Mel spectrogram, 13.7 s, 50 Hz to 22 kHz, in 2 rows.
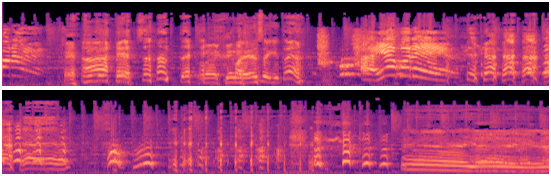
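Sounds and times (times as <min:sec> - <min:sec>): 
laughter: 0:00.8 - 0:03.4, 0:05.5 - 0:07.8, 0:08.5 - 0:13.6
speech: 0:00.8 - 0:03.9, 0:04.5 - 0:13.6
pack of dogs barking and yelping: 0:03.9 - 0:04.9, 0:08.1 - 0:09.2.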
